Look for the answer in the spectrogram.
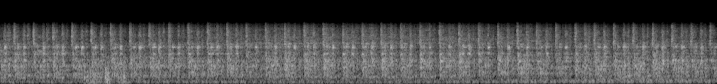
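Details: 1995 Chevy Silverado 4.3 Vortec V6 at idle: loud, sharp, steady knock about two per second over a busy idle; owner also reports the battery keeps discharging; cause unknown.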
